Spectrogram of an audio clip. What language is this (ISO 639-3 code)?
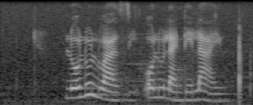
zul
